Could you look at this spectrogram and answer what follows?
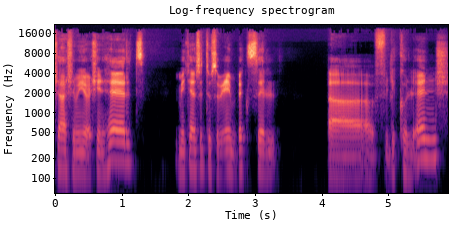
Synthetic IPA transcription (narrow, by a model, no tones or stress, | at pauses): ʃaːʃamɪjːawʕɪʃɾiːnɦeːɾd̪ | mijːat̪eːnws̬ɪt̪ːawsabʕiːnbɪksɪl | aflɪkʊlːʔɪnʃ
